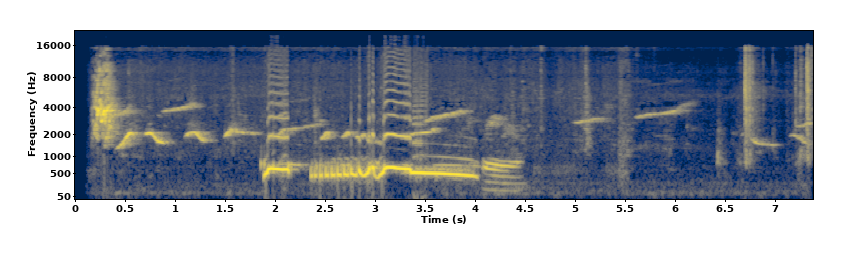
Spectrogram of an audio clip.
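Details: Barbary dove calling as a lure to set other doves calling, a low pulsed, throbbing coo that dips at the end, preceded and followed by thin high whistles and chirps from other small birds.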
